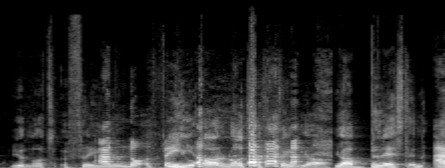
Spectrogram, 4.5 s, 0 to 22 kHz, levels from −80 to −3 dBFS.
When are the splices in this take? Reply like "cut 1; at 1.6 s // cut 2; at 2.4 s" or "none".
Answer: cut 1; at 3.3 s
